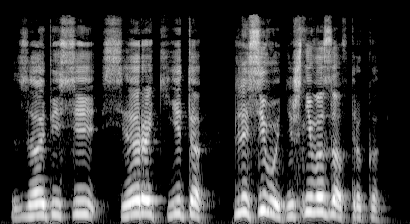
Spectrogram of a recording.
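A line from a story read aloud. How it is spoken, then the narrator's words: Deep bass, man. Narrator (Russian): пробасил мужик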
